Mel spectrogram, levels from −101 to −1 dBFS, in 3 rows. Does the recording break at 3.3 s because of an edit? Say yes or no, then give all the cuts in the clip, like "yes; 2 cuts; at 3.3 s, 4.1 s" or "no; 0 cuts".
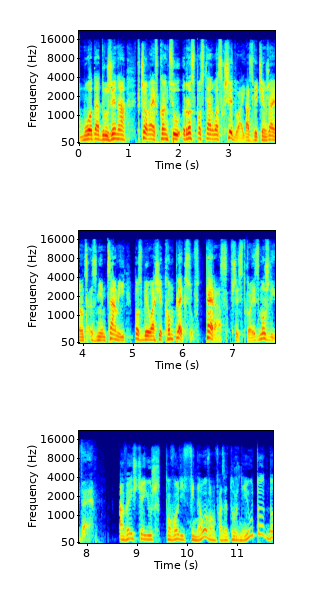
yes; 1 cut; at 3.3 s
